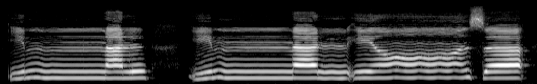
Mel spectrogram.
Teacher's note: Cara bacanya nun sukun dibaca samar sambil berdengung, sambil mulut kita mempersiapkan untuk ke huruf sin. Jadi dari ketika mengucapkan nun yang samar itu kita sudah siap-siap ke huruf sin sambil berdengung. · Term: ikhfa ausat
